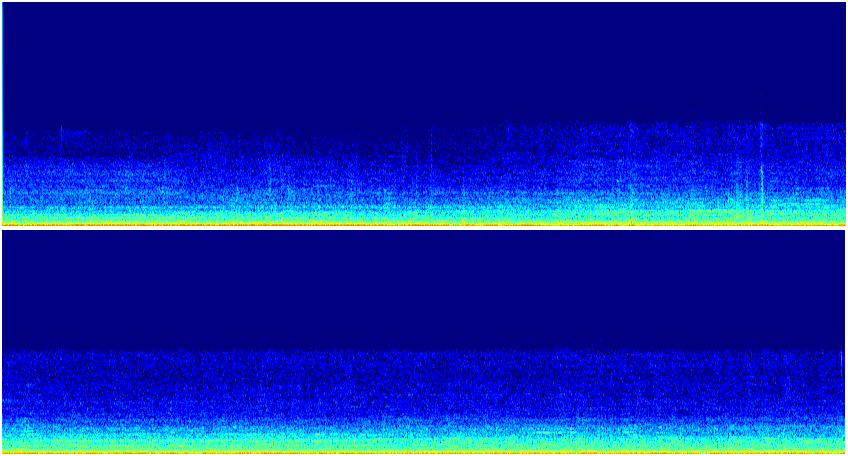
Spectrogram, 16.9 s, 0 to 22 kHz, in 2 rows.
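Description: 2001 Dodge Ram 2500's 5.9-litre Cummins inline-six turbo diesel running steadily at low speed, a low rumble heard from inside the cab.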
